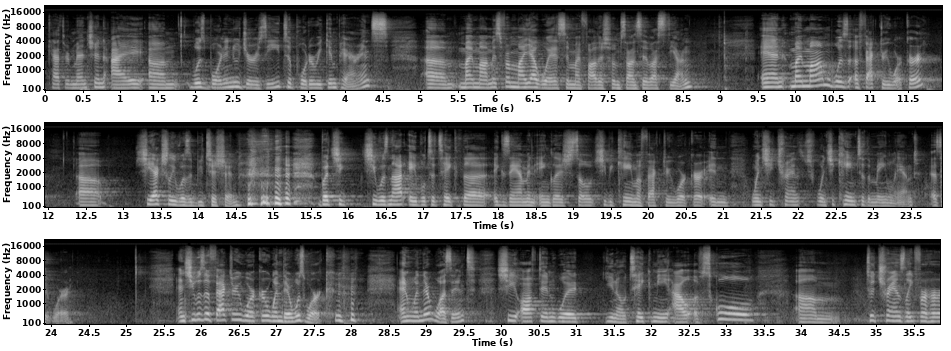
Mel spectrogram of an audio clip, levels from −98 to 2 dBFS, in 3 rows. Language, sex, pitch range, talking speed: English, female, 155-210 Hz, 160 wpm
